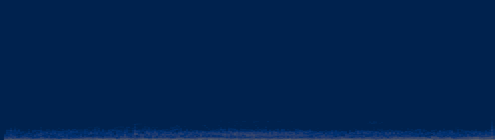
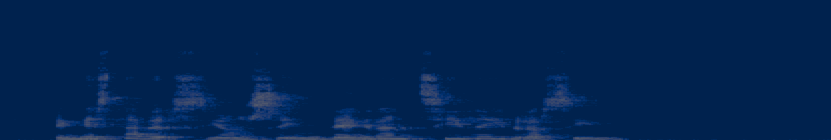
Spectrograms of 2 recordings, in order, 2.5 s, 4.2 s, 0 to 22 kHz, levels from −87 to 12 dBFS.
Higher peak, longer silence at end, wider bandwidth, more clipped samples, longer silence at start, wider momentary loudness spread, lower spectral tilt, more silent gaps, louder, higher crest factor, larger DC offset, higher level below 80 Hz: about the same, -44 dBFS vs -44 dBFS; about the same, 0 s vs 0 s; second, 8.2 kHz vs 15 kHz; neither; second, 0 s vs 0.3 s; second, 2 LU vs 5 LU; first, -8.5 dB/octave vs -2.5 dB/octave; neither; about the same, -60 LUFS vs -59 LUFS; second, 12 dB vs 18 dB; neither; first, -58 dBFS vs -84 dBFS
